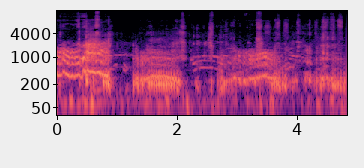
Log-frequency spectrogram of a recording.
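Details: Terriers in a house playing tug of war over a toy: sustained low growling in bursts, a whiny yelp near the start, a short pause, then more rumbling growls.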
